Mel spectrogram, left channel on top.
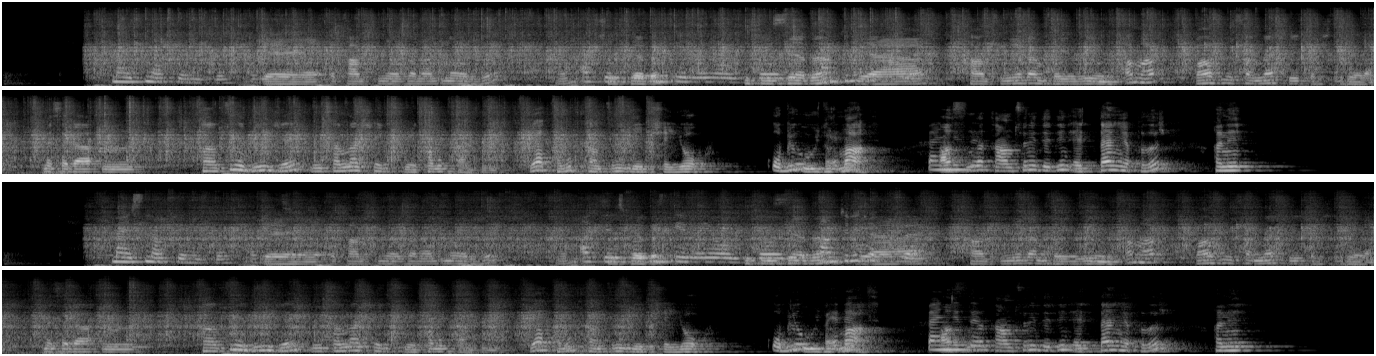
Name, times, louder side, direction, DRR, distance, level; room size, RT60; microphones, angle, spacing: sound 1, 0.8-20.3, left 4 dB, 55° left, 1.4 m, -31 dB
voice 1, 1.1-2.7 5.8-9.3 10.9-11.1 21.6-22.3 23.0-23.6, right 2 dB, 35° right, 10 dB, 0.5 m, -29 dB
voice 2, 2.6-5.0 5.5-5.8 6.1-6.6 7.5-9.2 9.7-11.6 11.9-13.7 14.1-15.1 15.7-18.7 19.0-20.7 21.4-22.4 23.1-25.3 25.8-26.1, left 3 dB, 75° left, 10 dB, 0.7 m, -28 dB
7.4 x 6.8 x 4.9 m, 0.78 s
head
